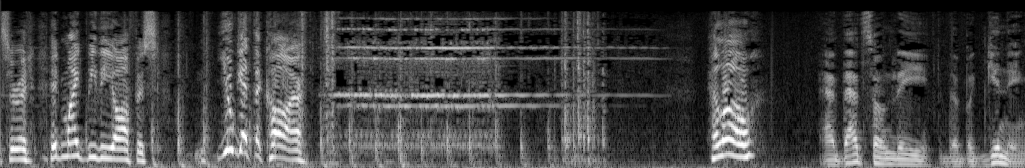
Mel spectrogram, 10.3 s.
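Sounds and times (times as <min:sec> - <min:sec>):
speech: 0:00.0 - 0:03.2, 0:07.1 - 0:07.6, 0:08.2 - 0:10.2
telephone ringing: 0:02.7 - 0:06.8.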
